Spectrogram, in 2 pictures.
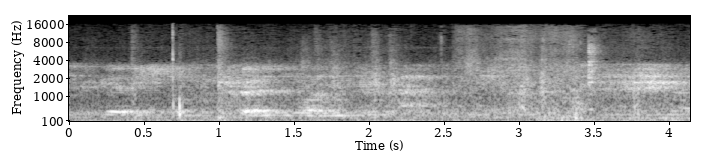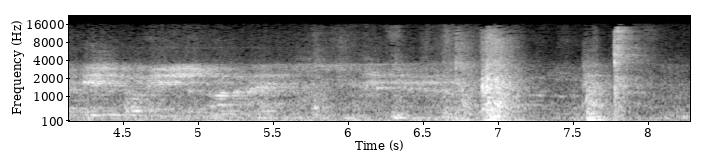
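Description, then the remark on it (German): Busy, echoing train station ambience with a steady low rumble, indistinct murmuring voices, and scattered clunks and knocks like doors and footsteps, including a sharper thud near the end. “Und Bahnhofsatmosphäre.”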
